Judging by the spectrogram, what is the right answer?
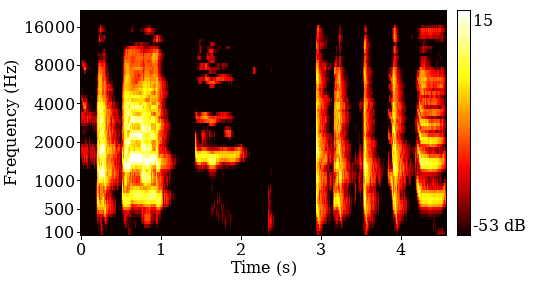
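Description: A man laughing hysterically in high-pitched squeals, broken by a quick run of short gasping bursts and ending on another squeal.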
